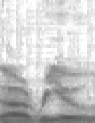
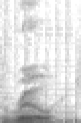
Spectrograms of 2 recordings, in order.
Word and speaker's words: Ryu: the pronunciation there with Ryu, like you know, like I think I still didn't get it right because I think it's like ru. It's that's what it's supposed to be.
